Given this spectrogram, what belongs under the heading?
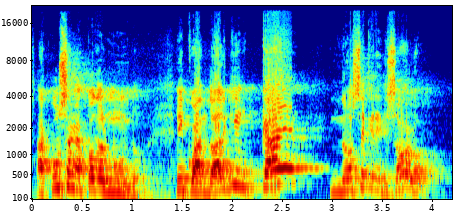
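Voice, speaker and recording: Pastor, high tenor voice, emphatic repetitive preaching with rhetorical questions. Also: male voice, expressive, moderate pace. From Puerto Rico. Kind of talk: sermon storytelling.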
